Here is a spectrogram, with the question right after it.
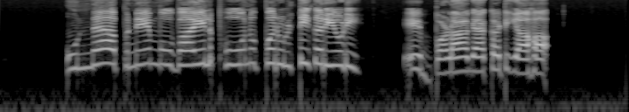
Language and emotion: Dogri, disgusted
